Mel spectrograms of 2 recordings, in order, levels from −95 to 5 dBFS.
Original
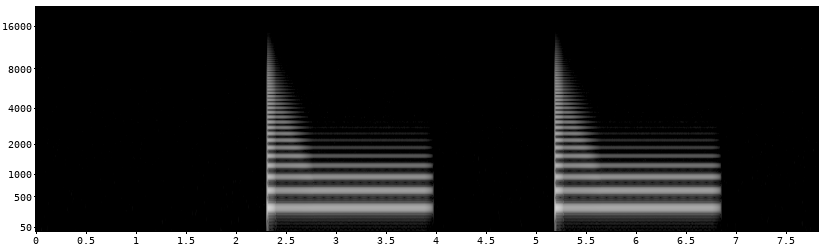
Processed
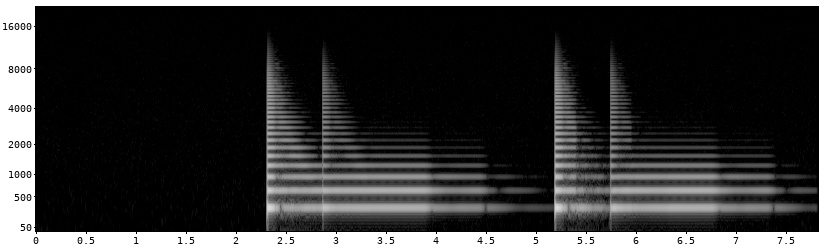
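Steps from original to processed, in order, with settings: time-frequency box erased 0:05.40–0:05.78, 280–6,900 Hz
on a send: single-tap delay 553 ms −14 dB
on the sum: comb and all-pass reverb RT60 1.4 s, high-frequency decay 0.3×, pre-delay 30 ms, DRR 16.5 dB
level +3.5 dB

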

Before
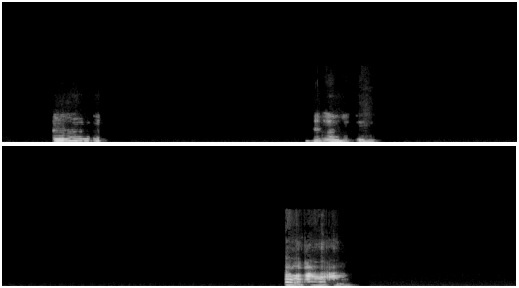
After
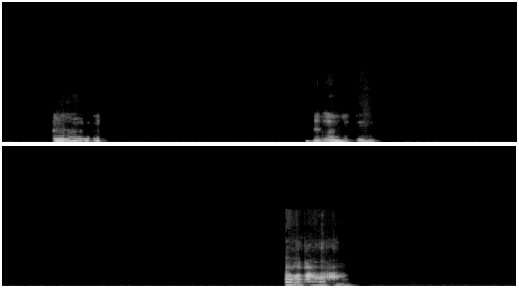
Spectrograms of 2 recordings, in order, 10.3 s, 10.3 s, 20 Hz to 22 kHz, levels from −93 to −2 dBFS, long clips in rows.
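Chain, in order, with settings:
low-shelf EQ 280 Hz +5.5 dB
level −6.5 dB

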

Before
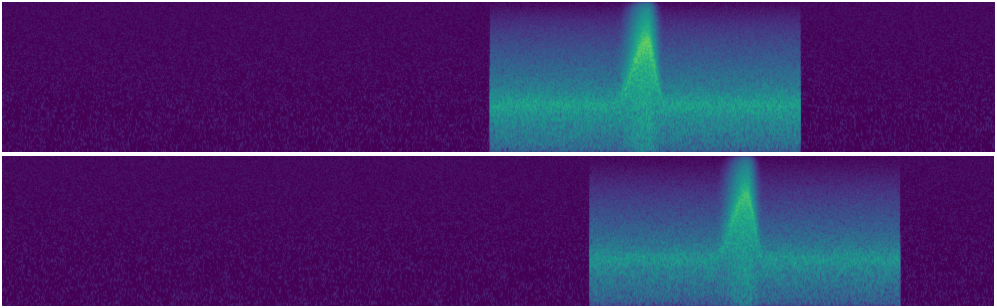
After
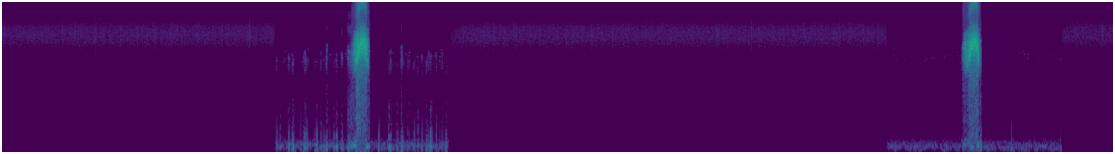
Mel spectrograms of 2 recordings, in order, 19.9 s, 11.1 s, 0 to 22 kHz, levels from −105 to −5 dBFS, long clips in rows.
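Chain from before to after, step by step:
gate on every frequency bin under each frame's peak −25 dB strong
treble cut that deepens with the level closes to 2,700 Hz, closed at −33 dBFS
low-pass filter 11,000 Hz 24 dB per octave
time-frequency box erased 0:00.76–0:01.99, 750–5,000 Hz
phase-vocoder stretch with locked phases 0.56×
inverse Chebyshev band-stop filter 490–2,700 Hz, stop band 60 dB
bass and treble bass −6 dB, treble +8 dB
brickwall limiter −35 dBFS, peak gain reduction 10 dB
leveller curve on the samples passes 3
level +3.5 dB

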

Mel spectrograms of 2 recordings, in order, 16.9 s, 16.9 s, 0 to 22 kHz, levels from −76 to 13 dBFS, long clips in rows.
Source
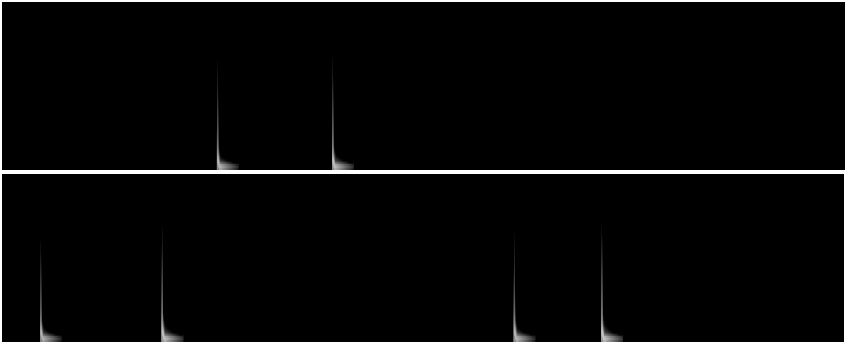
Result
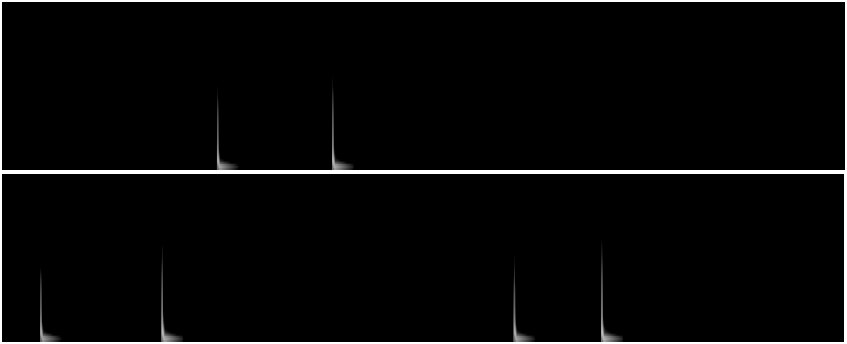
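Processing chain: bass and treble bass −7 dB, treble +13 dB
low-pass that shuts in the quiet parts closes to 670 Hz, open at −28.5 dBFS

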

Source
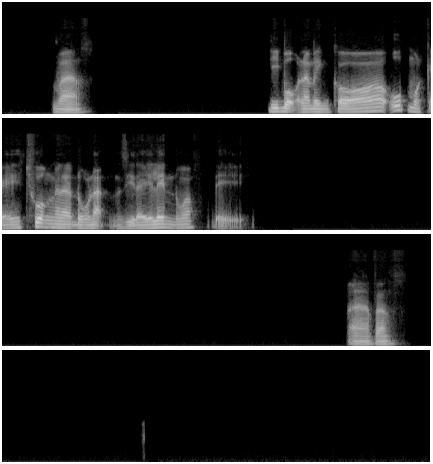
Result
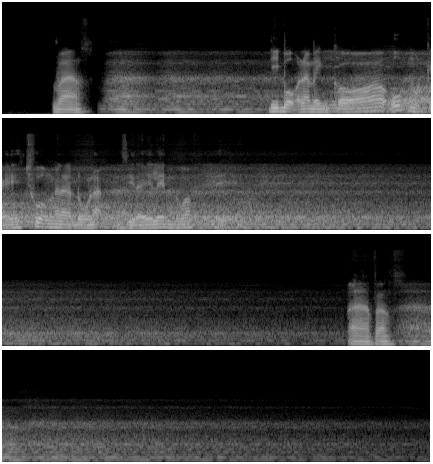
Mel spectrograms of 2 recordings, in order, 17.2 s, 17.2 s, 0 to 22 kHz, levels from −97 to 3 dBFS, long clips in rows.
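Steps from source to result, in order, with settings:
on a send: feedback delay with all-pass diffusion 600 ms, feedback 72%, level −11 dB
on the sum: brickwall limiter −17.5 dBFS, peak gain reduction 7 dB
level −4 dB

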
